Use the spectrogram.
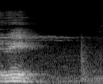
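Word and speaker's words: read: ना तो रीड रेड रेड यहां यहां प्रोनंसिएशन क्या किए रीड रीड मींस पढ़ना लेकिन रीड का v2 क्या होगा रेड स्पेलिंग सेम है लेकिन प्रोनंसिएशन अलग है और v3 भी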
